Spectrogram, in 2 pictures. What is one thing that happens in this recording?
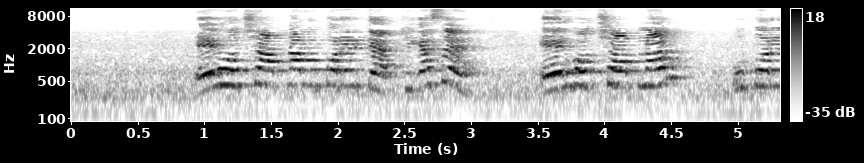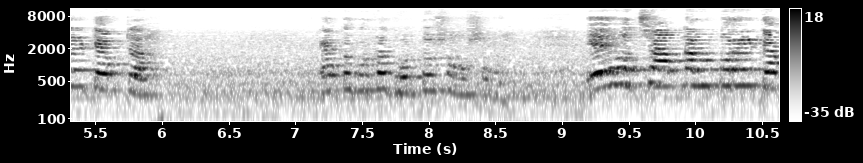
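A young woman talks with animation close by.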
